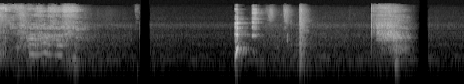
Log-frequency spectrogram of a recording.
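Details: A few abrupt, catching hiccup sounds between short voiced sounds, with quiet gaps; hiccups, which she then thinks are gone.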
